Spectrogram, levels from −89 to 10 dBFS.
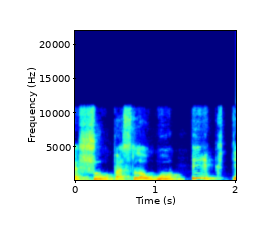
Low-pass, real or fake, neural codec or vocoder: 10.8 kHz; fake; vocoder, 44.1 kHz, 128 mel bands every 512 samples, BigVGAN v2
